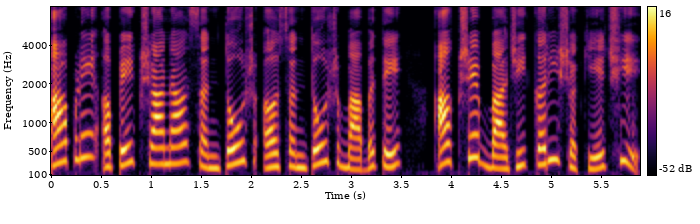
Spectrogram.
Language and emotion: Gujarati, neutral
